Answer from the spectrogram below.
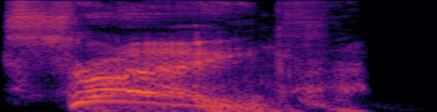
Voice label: Male Dragonkin Play

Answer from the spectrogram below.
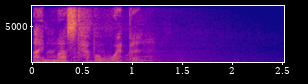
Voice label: Male Ethereal Emote ERROR NEED WEAPON

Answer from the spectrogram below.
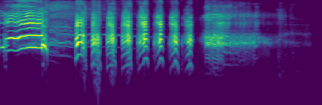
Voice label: Female Gnome Death

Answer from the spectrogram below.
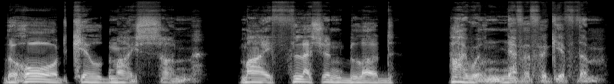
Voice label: Male Human Idle; Hero Daelin; Story Rexxar Mission7 Idle

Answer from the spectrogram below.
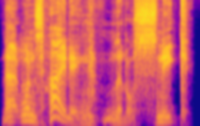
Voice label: Male Human ERROR STEALTH

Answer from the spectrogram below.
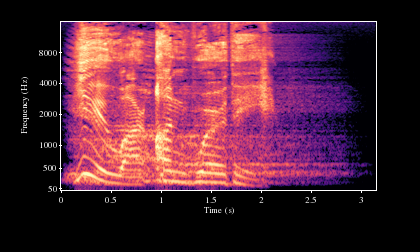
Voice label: Female Spirit Attack

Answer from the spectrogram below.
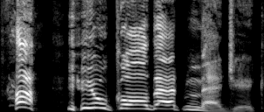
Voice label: Male Human Attack

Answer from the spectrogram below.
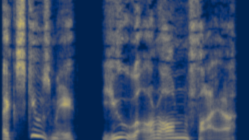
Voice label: Male Human Play

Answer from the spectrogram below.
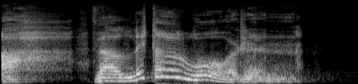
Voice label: Female Naga Start

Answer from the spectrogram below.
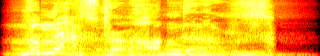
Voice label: Male Faceless Play

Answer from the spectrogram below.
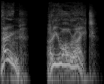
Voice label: Male Orc Ogre Victory

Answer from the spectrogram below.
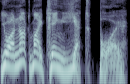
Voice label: Male Human Start

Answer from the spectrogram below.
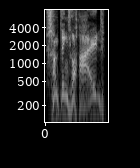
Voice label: Male Draenei Attack

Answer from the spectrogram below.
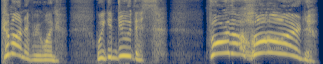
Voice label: Female Orc; Rokara; Guff Mission7 Exchange C

